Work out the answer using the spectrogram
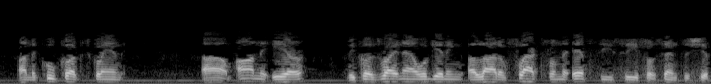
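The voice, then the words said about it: Mixed Southern and Jamaican accent. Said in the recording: “What do you think of this guy's accent?... It sounds sort of like an imitation of, a combination of... A southern accent and a Jamaican accent... This guy definitely does sound Jamaican”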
